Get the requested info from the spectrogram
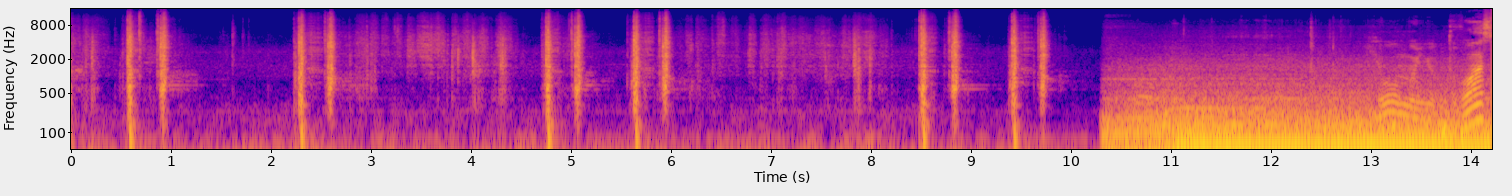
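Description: Self-inking rubber stamp being pressed onto paper documents: a sharp click-clack pair for each impression, six times. About ten seconds in, this gives way abruptly to a loud, steady low rumble from the moving truck.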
